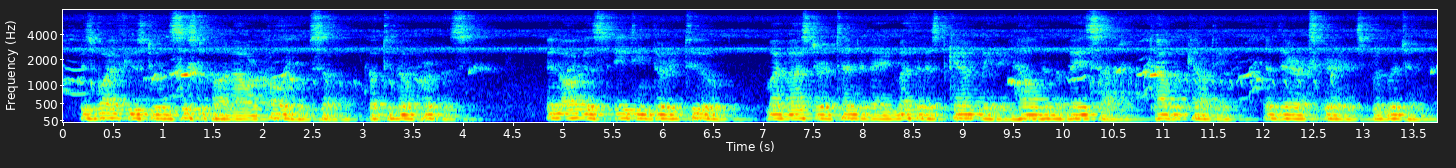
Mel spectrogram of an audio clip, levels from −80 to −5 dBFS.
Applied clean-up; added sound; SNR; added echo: none; Cricket; 14 dB; reverberation time 0.8 s.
